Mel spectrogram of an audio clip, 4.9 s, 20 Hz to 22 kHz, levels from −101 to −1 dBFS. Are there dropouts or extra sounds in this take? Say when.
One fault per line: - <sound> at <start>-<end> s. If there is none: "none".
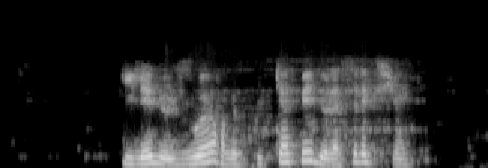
none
